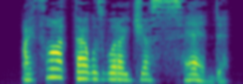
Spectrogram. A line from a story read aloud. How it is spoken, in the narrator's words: Allison muttered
